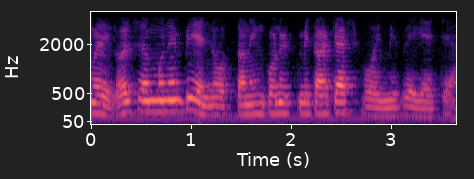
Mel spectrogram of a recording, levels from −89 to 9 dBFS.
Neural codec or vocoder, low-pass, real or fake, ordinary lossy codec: none; 3.6 kHz; real; none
